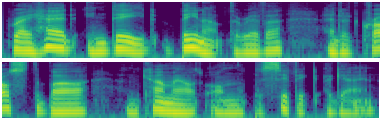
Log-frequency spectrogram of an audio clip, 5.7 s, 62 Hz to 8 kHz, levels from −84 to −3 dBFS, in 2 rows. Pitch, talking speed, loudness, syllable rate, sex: 115 Hz, 200 wpm, -20 LUFS, 5.0 syllables/s, male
